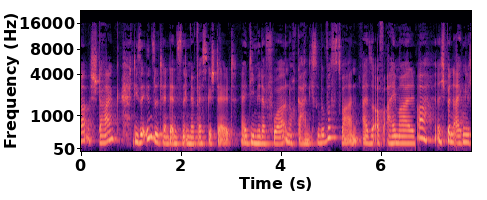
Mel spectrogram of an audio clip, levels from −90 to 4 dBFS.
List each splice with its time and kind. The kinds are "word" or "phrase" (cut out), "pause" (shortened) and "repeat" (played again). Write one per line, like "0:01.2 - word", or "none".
0:06.7 - word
